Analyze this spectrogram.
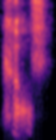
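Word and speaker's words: קוף: And when we do write the QU, it sounds like qu, and it sounds like a KW. And that is not how kof sounds.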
